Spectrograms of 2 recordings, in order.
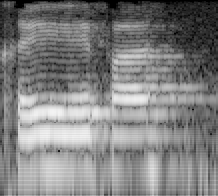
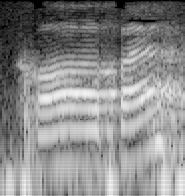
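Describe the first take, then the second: First: The first vowel is tilted toward e. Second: The first vowel is an open a.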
